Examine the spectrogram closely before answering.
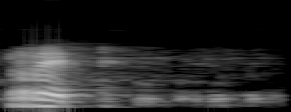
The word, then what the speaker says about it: red: White negro Black rojo red ojo en la pronunciación de la letra e es un poco más suave no decimos redo red un poco más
